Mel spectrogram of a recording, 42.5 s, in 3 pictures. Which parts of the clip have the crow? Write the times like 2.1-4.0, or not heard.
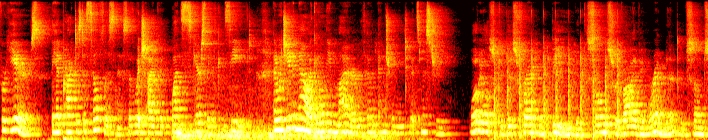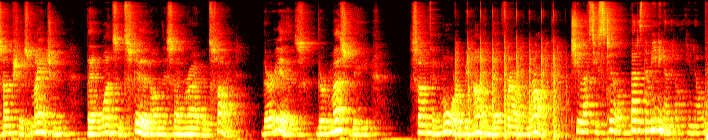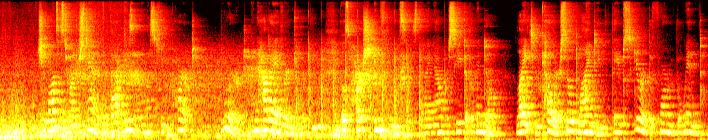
28.9-36.5.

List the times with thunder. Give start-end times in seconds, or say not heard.
3.4-8.0, 28.2-30.9.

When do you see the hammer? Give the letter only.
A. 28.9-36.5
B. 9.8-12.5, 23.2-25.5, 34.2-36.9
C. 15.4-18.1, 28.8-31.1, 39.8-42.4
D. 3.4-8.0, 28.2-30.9
B.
